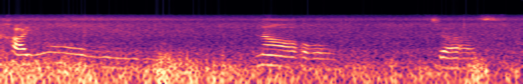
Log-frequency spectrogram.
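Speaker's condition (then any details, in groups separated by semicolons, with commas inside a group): No condition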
